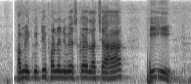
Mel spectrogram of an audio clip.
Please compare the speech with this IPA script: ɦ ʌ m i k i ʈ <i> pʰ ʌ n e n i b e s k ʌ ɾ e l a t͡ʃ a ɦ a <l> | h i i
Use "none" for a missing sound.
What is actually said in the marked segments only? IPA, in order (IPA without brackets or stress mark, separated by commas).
i, none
